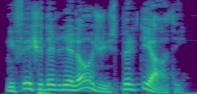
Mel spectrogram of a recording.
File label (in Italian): "spertiato", crespinese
